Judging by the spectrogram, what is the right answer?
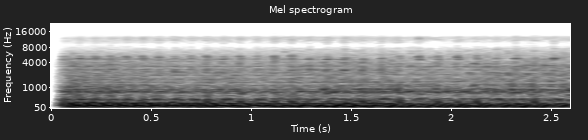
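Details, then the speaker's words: Old Ford truck running on its own at idle after fuel line replaced with rubber line to clear blocked gas line; a fuel leak appears; firm steady low idle, even beat, no misses or knocks; normal running. "Oh, she's talking to us."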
